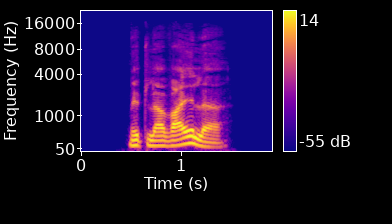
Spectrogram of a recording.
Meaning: meanwhile, in the meantime
- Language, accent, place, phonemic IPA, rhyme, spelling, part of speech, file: German, Germany, Berlin, /mɪtlɐˈvaɪ̯lə/, -aɪ̯lə, mittlerweile, adverb, De-mittlerweile.ogg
